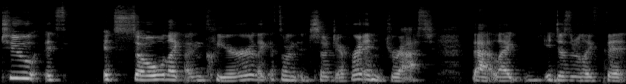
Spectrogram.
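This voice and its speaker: A woman at a medium pitch with an American accent and ordinary pitch variation. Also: moderate pace. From United States. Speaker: reaction youtuber. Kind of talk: casual reaction commentary. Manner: halting, many fillers and restarts.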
